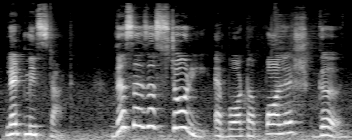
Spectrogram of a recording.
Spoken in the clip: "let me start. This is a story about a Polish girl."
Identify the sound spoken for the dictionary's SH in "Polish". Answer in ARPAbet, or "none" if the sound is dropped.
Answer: SH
